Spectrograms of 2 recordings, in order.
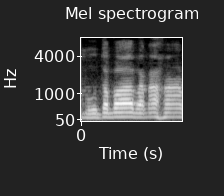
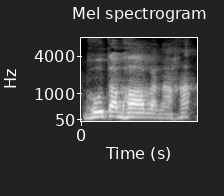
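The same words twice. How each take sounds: First: The first consonant is said without aspiration. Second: The first consonant is said with aspiration. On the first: The speaker calls it wrong. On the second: The speaker calls it right.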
